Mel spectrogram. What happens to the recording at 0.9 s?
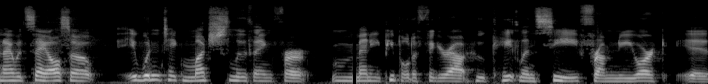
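At 0.9 s the speech is passing through the MP3 compression damage that runs through the whole clip, most likely from an MP3 encode at a low bitrate, around 64 kbps. Short of bits, the encoder drops weaker frequency lines, which flicker in and out from frame to frame. That leaves the speech plainly watery and swirly, with metallic chirps on s sounds and smeared attacks.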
